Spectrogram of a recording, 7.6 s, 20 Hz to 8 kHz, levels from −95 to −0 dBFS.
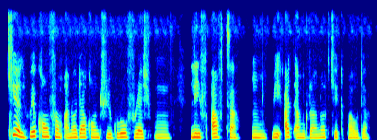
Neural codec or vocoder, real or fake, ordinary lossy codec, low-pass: none; real; none; 7.2 kHz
